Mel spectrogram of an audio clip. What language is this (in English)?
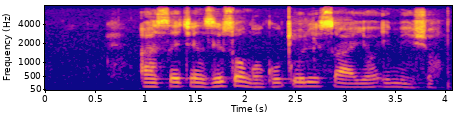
Zulu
